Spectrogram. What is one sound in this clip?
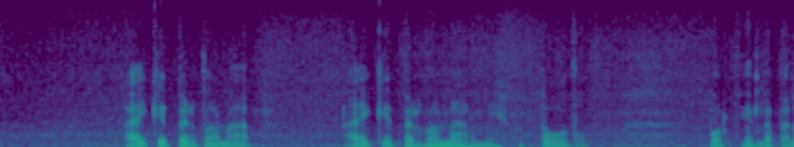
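An elderly woman speaks calmly and slowly, close by.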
